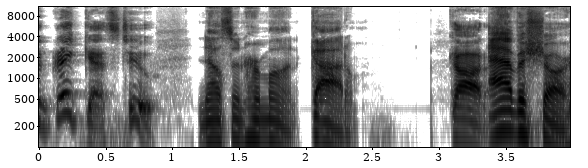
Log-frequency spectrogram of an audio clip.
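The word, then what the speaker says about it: German: I believe Nelson's last name is pronounced Herman.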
